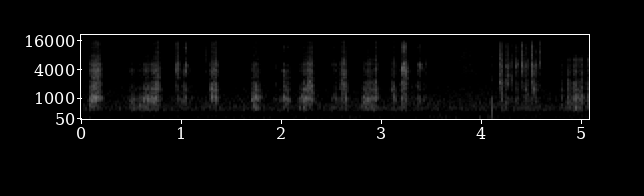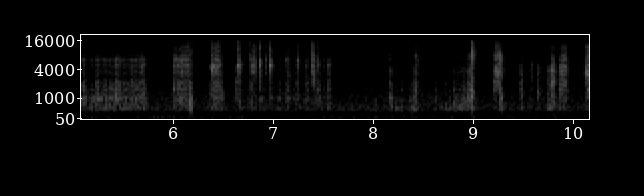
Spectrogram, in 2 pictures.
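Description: A wooden stylus scratches and rubs a black-coated scratch art card lying flat, working near its bottom edge to scratch out water lilies. Quiet, dry, bright scratching comes in quick short strokes, with a few longer rubbing passages in between, and no low end.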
